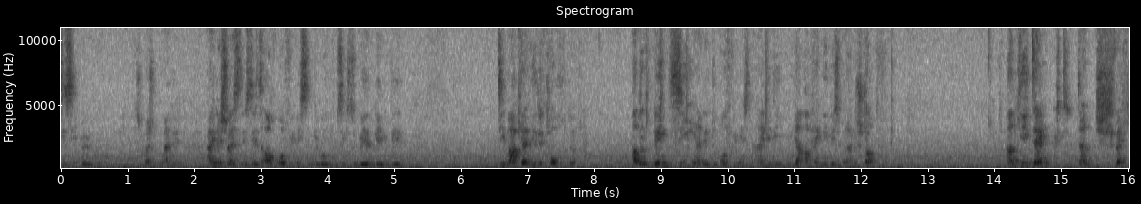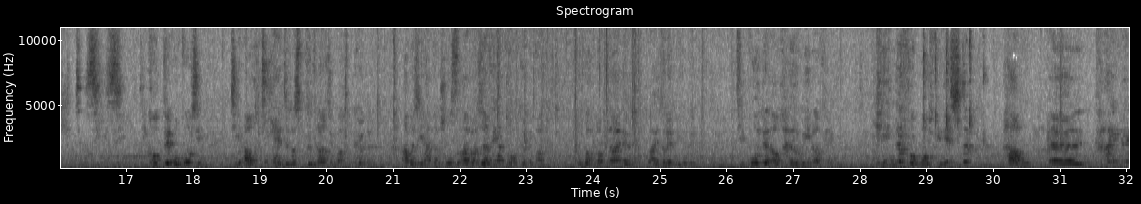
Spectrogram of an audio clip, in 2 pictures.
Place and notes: zurich, inside train, weird speech
woman holding a strange speech to nobody in particular. inside train restaurant, train zurich - zurich airport. recorded june 15, 2008. - project: "hasenbrot - a private sound diary"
